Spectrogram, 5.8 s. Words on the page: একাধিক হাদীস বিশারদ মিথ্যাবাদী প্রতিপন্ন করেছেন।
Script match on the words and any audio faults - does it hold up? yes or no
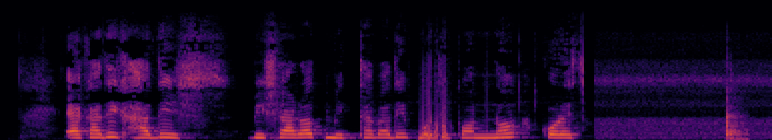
no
